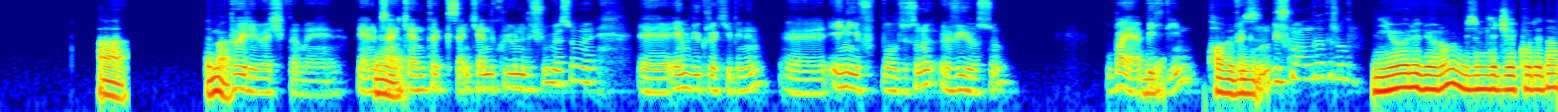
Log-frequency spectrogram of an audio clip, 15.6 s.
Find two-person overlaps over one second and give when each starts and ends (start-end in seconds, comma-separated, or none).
none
